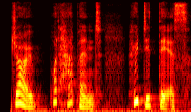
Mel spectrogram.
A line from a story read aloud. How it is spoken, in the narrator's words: Lara asked, trying to keep her tone gentle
